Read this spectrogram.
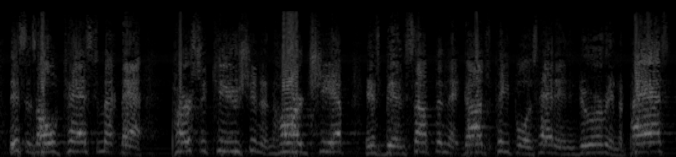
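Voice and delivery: ordinary talk

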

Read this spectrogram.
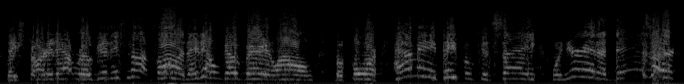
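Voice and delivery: loud, high-pitched sermon delivery; full-force preaching. Real, not acted. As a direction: preach it out to the whole congregation.

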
